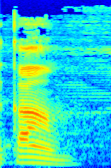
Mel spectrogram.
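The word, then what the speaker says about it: calm: जैसे काम, काम का काम अंग्रेजी का जो शब्द है काम, उसमें क्या है, स्पेलिंग क्या है, सी ए एल है ना, एल तो कहते नहीं है, काम कहते, काम is very काम एंड क्वाइट हियर, काम मतलब शांत।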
